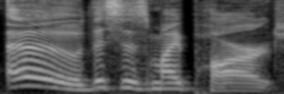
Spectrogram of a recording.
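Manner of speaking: put-on British-American hybrid accent. Demonstrating how some people mixed accents, weird hybrid British-American accent. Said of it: "this really weird hybrid where it's like".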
